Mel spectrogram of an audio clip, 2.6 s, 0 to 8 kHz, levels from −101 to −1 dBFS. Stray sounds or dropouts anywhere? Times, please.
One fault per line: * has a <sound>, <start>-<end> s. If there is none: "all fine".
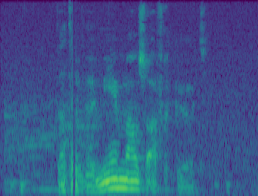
* has a dropout, 0.7-0.8 s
